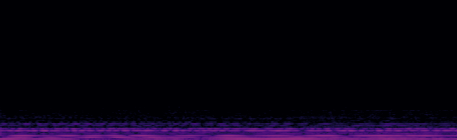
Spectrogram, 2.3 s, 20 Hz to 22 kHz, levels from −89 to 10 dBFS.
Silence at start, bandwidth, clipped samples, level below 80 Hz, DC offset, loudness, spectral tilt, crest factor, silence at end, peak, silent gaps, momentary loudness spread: 0 s; 9.2 kHz; under 0.1%; -78 dBFS; under 0.1%; -51 LUFS; -6.5 dB/octave; 12 dB; 0 s; -38 dBFS; none; 4 LU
